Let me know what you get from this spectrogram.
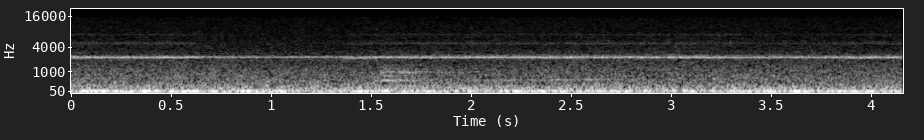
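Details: Crickets in a tree at night give a steady, high, ringing trill over a low background rumble, with dogs barking faintly.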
